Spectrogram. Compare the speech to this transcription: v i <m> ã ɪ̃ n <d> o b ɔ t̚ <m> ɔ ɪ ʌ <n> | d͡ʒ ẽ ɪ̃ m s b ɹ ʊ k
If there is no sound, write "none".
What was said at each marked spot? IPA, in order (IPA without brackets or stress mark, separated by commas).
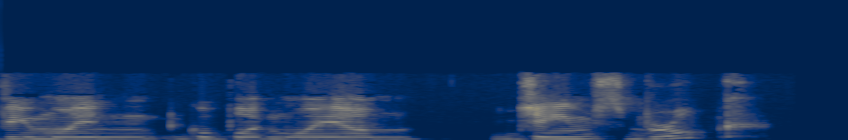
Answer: m, ɡ, m, m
